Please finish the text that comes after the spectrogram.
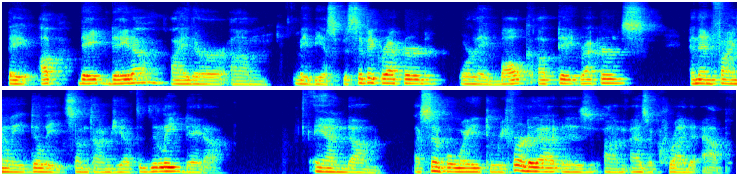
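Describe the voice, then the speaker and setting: A man in his thirties chatting informally as a co-host, thinking aloud in a halting way on a video call. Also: medium pitch, fairly even intonation, dark tone. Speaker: co-host, app company team member. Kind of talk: casual, informal demonstration chat. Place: small home office indoors. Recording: echoey room on a video call.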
